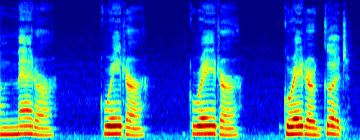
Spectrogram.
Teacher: Greater 中间的的发音发弹舌音，我们周一也出现这个音了哈。Greater good 类似于我们周一讲到的 matter 的发法，都是舌尖在硬腭一弹而过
